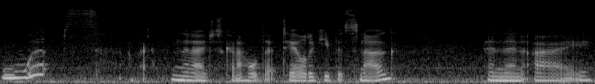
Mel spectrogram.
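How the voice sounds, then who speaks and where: Long, frequent pauses break up a woman's fairly slow speech. Noticeable background noise can be heard. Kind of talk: casual talk to camera, crochet tutorial. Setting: home recording with poor audio and a clicking noise. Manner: rambling, conversational.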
